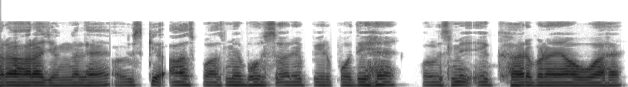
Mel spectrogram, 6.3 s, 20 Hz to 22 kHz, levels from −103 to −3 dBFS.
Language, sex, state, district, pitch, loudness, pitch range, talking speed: Hindi, male, Bihar, Kishanganj, 130 Hz, -20 LUFS, 125-135 Hz, 180 wpm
